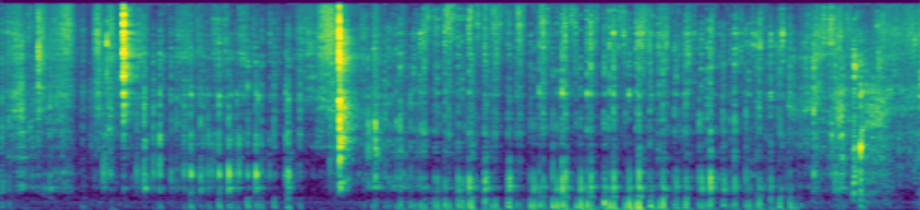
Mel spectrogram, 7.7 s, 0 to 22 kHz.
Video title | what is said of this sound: THICC CLICCS - System 76 Launch Mechanical Keyboard ASMR Review (soft spoken) | can hear it sounds solid right there's really no hollowness in there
